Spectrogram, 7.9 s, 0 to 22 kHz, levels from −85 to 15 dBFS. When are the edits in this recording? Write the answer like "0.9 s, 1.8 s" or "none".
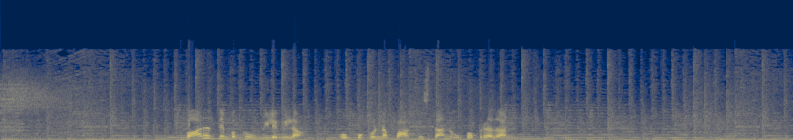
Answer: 1.3 s, 5.1 s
